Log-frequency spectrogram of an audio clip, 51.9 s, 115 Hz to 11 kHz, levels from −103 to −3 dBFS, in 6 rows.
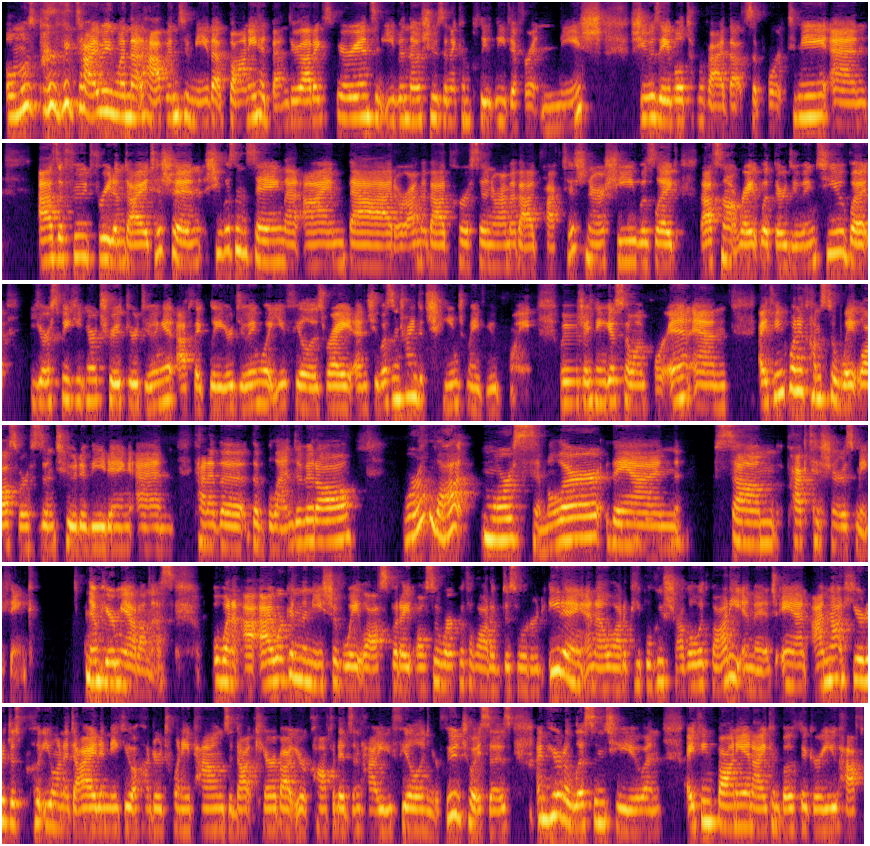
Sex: female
